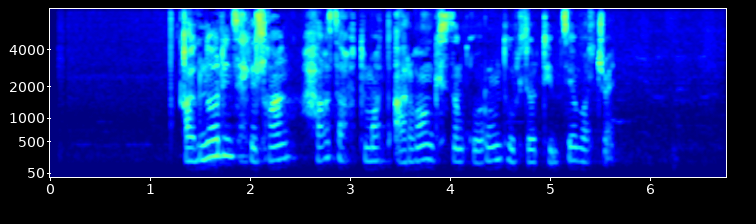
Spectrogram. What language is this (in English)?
Mongolian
